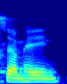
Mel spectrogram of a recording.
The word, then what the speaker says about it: Samhain: You write it as Samhain, but you say Samhain.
